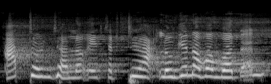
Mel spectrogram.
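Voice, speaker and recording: A woman preacher with a Javanese accent, telling a humorous sermon story in a lively way at a live gathering. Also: very high-pitched, moderate pace. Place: large hall at a live religious gathering. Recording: echoey hall with faint music.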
